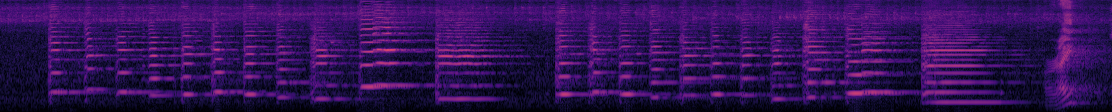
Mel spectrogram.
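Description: A bowed string instrument plays a Gavotte in crisp staccato, short detached notes in quick phrases with brief pauses, close and clear, ending on a rising scrape.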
